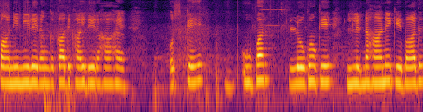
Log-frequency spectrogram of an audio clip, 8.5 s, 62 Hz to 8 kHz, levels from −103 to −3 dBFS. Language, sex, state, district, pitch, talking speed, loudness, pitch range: Hindi, female, Goa, North and South Goa, 220 Hz, 115 wpm, -19 LUFS, 215-225 Hz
